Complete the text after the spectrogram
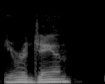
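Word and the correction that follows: Inarajan: Irajan? – In Arahan? – Yeah, there you go.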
